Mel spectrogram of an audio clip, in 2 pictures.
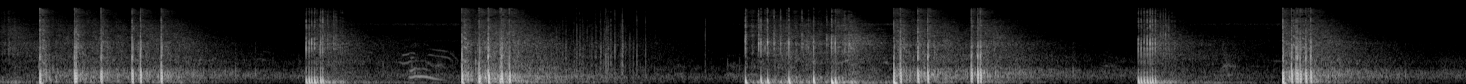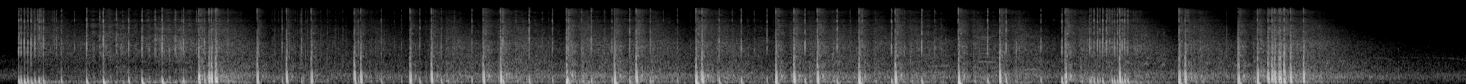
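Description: A 231-shot compound consumer fireworks cake firing: rapid shots and aerial bursts in short volleys of a second or two with brief gaps between them. From about halfway it becomes an almost continuous barrage.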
